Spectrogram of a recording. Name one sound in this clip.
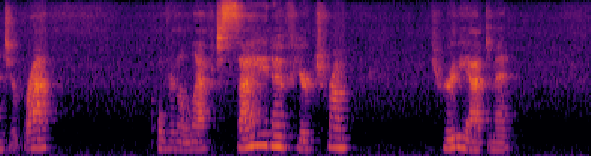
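A woman speaks calmly and softly, close by.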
